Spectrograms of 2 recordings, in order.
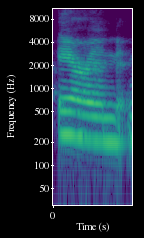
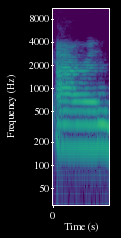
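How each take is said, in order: First: Aaron is said with the Maryland pronunciation. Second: Aaron is said with the New York pronunciation. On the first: This is how people around them said it. "Aaron won out because we grew up in Maryland" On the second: Nobody in that place would say it this way. "No one's going to say Aaron there"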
